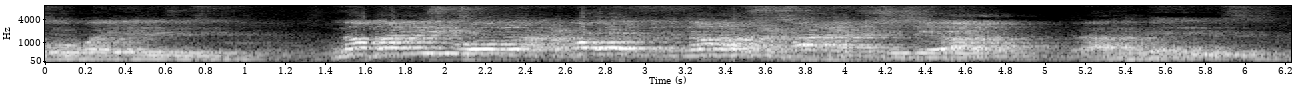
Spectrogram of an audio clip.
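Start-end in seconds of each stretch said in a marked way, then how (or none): 1.4-5.0 higher-pitched, forceful scripture declamation; impassioned preaching. Acted. Preacher quotes the soldier interpreting the dream, impassioned. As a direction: proclaim the verse with preaching fervour.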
